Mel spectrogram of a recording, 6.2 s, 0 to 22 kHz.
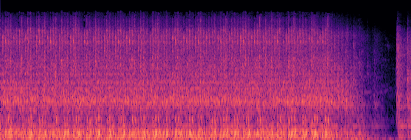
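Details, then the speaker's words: Ford Transit 2.5 diesel, first start after engine reinstall and repair: clattering idle with unsteady lumpy beat, then dies; air leak somewhere in fuel system, owner suspects old rubber hoses near tank. "двигун запускається працює не ідеально як виявилося в чому проблема проблема в тому що десь є підсос повітря по паливній системі"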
